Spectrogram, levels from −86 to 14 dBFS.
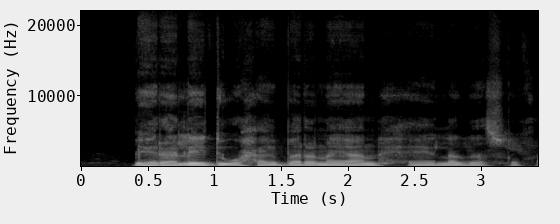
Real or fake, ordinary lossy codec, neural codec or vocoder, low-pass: fake; none; vocoder, 44.1 kHz, 128 mel bands, Pupu-Vocoder; none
